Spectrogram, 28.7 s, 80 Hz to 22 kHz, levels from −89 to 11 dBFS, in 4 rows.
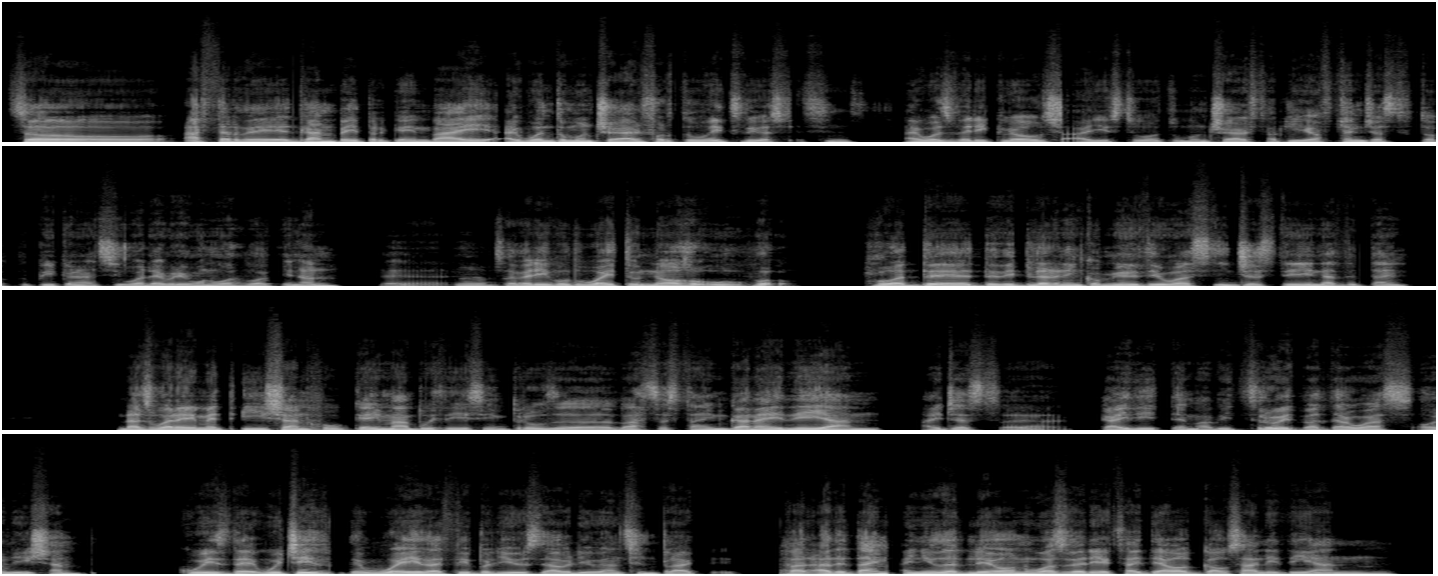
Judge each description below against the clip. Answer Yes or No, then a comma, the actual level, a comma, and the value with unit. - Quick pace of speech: Yes, fast, 245 wpm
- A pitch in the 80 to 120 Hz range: No, low, 135 Hz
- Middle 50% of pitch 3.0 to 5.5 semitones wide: Yes, average, 3.3 semitones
